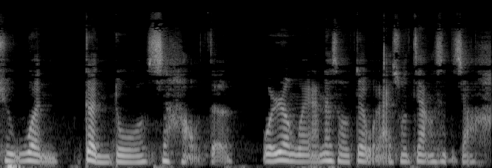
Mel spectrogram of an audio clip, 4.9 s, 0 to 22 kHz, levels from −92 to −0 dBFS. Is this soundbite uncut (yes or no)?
yes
